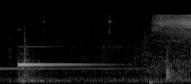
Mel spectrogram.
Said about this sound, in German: Man kann Trambahnwagen auch an Glocken erkennen. Das war eine Glocke für einen Bahnübergang.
